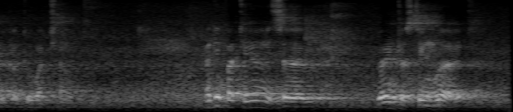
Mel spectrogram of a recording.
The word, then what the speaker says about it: Ādhipateyya: Ādhipateyya is a very interesting word. The Thais pronounce it as att'ādhipateyya.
